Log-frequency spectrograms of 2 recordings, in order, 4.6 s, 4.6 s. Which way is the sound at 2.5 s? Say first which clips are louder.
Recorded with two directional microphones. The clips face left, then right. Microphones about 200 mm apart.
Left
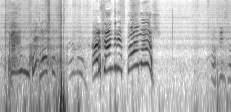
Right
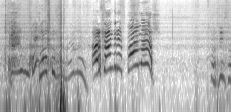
Even; 30° left (ahead or behind).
